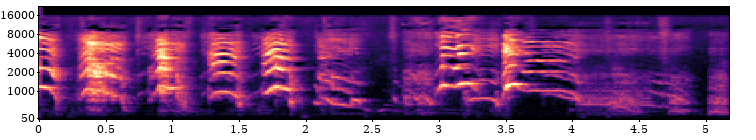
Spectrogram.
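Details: Chocolate Labrador Retriever puppies aged 26 days, romping and climbing out of the whelping box; rapid loud yelps open the clip, followed by longer rising-falling whines and a rough, noisy tail.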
